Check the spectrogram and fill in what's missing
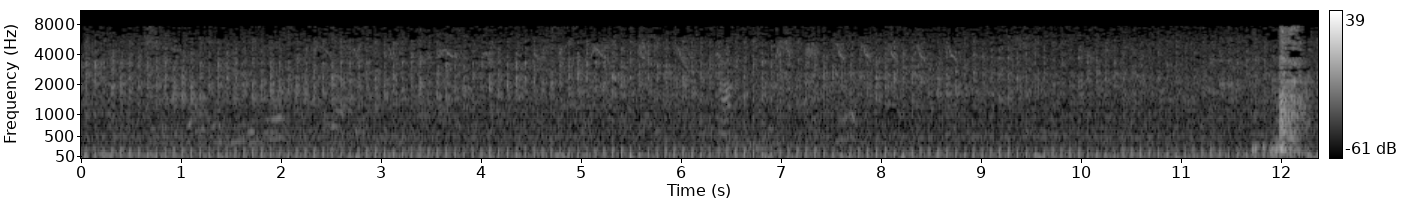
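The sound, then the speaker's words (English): A water pump runs steadily, a continuous mechanical hum with a fast, even pulsing chug, and a brief sharper clatter right at the end. No voices. “Our first exercise is to direct all of our attention to the water pump.”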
